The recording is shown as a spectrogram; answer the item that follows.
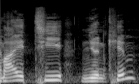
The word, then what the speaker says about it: Mai Thi Nguyen Kim: Dr. Mai Thi Nguyen Kim.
